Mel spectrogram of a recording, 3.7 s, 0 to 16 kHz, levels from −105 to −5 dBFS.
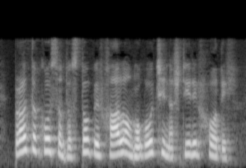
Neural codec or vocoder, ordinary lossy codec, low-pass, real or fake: codec, 16 kHz, 1 kbps, FunCodec, trained on LibriTTS, 50 frames a second; none; 7.2 kHz; fake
